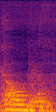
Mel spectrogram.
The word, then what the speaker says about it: Coelbren: which is related to numerology, which is the Colbran alphabet. It's spelled Coelbren.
